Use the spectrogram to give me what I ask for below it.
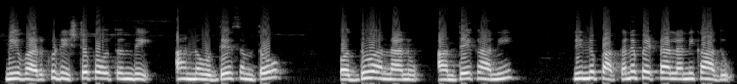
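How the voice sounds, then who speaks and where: A woman's voice: high-pitched, fairly even intonation, normal speed, warm tone, lo-fi sound, close to an everyday voice. A woman voicing a playful, teasing young wife in an audio story. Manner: teasing, pouty. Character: playful pregnant young wife, mock-sulky.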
